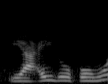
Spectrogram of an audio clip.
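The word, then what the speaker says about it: يَعِدُكُمُ: تعالى الشيطان يعدكم الفقر كلمه يعدكم هكذا تقرا يعدكم الفقر بعضهم يقراها يعدكم او يعدكم ا ذني مو صحيحات صحيحه يعدكم الفقره في السطر الما قبل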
